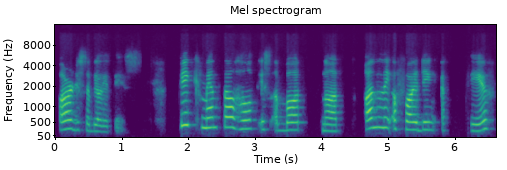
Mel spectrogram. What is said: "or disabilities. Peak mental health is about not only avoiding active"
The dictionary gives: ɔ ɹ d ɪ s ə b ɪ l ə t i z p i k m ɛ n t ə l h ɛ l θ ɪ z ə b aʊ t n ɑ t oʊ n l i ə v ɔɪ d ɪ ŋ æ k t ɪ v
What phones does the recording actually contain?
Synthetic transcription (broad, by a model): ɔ ɹ d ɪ s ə b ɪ l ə t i s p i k m ɛ n t ə l h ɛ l t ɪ s ə b aʊ t n ɑ t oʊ n l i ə f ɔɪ d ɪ ŋ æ k t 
